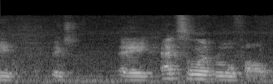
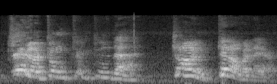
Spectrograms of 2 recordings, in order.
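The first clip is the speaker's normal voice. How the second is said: louder, higher sharp command; scolding order; 7 semitones higher, 7 dB louder than usual. Retold or imitated. Debbie scolding Gina and sending John away. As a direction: scold them both.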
